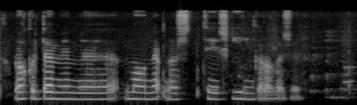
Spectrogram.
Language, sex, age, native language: Icelandic, male, 13, Icelandic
